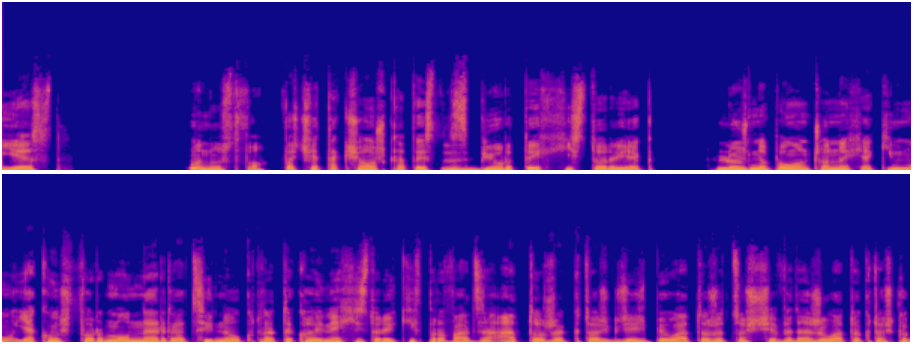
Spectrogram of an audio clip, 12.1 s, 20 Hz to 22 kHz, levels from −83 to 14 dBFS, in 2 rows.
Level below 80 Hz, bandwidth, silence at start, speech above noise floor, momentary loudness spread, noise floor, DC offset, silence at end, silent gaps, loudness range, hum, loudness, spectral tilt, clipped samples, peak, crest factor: -44 dBFS; 13 kHz; 0 s; 68 dB; 6 LU; -82 dBFS; under 0.1%; 0 s; none; 2 LU; none; -16 LUFS; -6 dB/octave; under 0.1%; -4 dBFS; 12 dB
